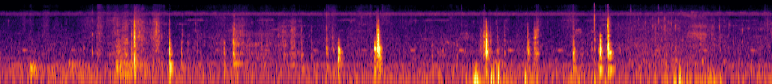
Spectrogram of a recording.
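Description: Scattered sharp clicks and knocks of plastic containers being handled: a plastic water jar set down and a plastic bottle gripped and handled, about half a dozen separate clicks.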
